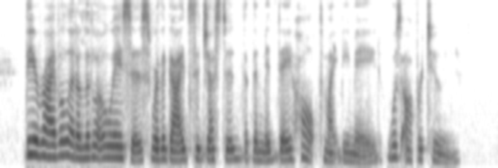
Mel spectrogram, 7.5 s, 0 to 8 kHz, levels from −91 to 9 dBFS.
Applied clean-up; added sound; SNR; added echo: none; none; none; none.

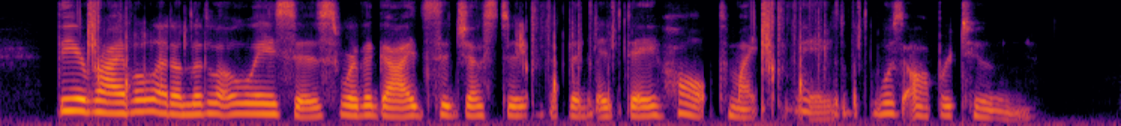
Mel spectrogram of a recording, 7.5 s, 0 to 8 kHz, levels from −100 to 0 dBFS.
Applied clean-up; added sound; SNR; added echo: neural diffusion model UNIVERSE++.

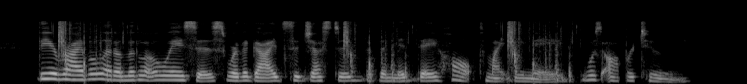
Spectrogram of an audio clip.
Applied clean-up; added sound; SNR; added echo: neural mask model RNNoise.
